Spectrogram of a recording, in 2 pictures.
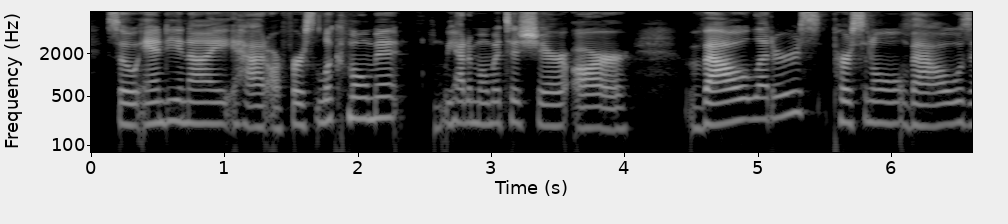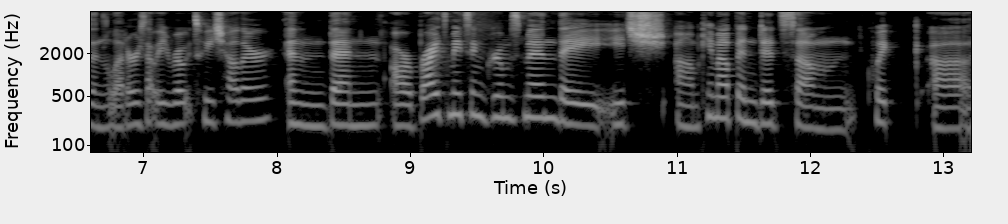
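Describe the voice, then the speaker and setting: A woman's voice: medium pitch, fairly bright tone. A young American woman in a casual sit-down video diary, chatting with many "like" and "um" fillers. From United States. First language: English. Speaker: tarot YouTuber. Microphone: camera mic at a sit-down chat.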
